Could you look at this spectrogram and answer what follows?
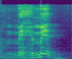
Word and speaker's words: मेहमत: उसका नाम था मेहमत मोहम्मद लिखवाता है लेकिन सही रहा उसका मै हिम्मत से कठिन और इसको कई बार यह भी लिख देते हैं मत क्योंकि इसका जो तुर्की में उच्चारण है वह महत्व होता है इसलिए इसको मेहमत सेकंड करते हैं इसको कहते हैं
